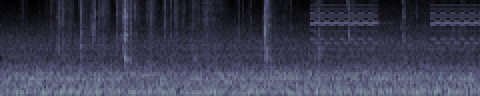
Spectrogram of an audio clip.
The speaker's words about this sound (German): Ihr Telefon klingelt schon wieder.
